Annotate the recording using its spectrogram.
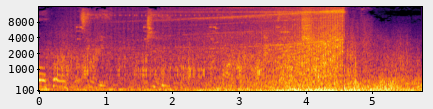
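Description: A spaceship's jump drive charges and roars, swelling to a rushing peak before cutting off.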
